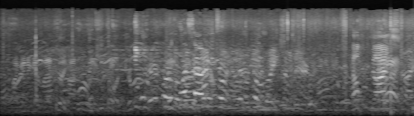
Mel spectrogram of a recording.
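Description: Overlapping high-pitched children's voices calling and chattering on an outdoor field, with the odd adult shout; busiest a couple of seconds in.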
